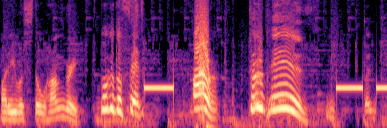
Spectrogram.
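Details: Vocal tics with interjections in a man who reports having Tourette syndrome.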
